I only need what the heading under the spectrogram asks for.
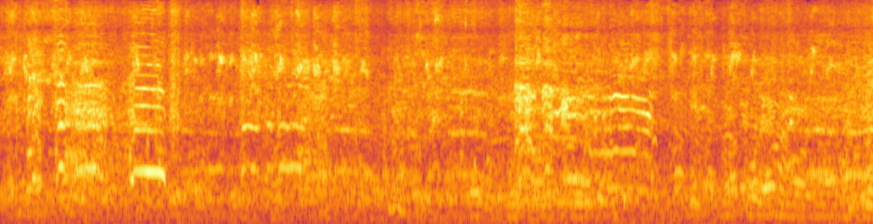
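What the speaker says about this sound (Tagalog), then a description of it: "Mga manoks." Chickens cluck and roosters crow at a busy pet market, several birds calling near and far over steady crowd noise and background voices.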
